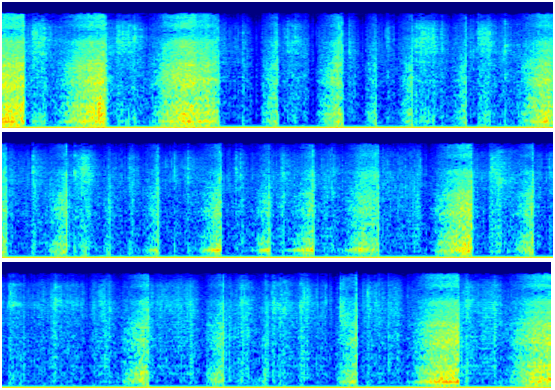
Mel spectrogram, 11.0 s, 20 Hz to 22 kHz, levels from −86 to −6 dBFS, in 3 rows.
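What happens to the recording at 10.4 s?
At 10.4 s the audio is still being read two samples at a time (double speed), as it is for the whole clip. Each adjacent pair of samples is taken as a single frame, as if the stream had two channels or samples twice as wide. Playback therefore runs at 2x speed with pitch raised 12 semitones, a full octave.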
